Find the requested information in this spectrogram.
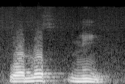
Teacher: ثا ہے جو زبان کی نوک اور اوپر کے دانتوں کے کنارے سے نکلتا ہے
